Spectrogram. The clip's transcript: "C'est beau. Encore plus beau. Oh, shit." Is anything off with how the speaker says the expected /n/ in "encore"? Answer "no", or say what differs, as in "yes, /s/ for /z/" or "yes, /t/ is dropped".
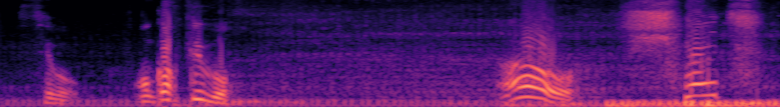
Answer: yes, /n/ is dropped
